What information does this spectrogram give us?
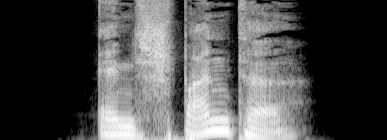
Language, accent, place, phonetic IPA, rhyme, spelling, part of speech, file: German, Germany, Berlin, [ɛntˈʃpantə], -antə, entspannte, adjective / verb, De-entspannte.ogg
- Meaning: inflection of entspannen: 1. first/third-person singular preterite 2. first/third-person singular subjunctive II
